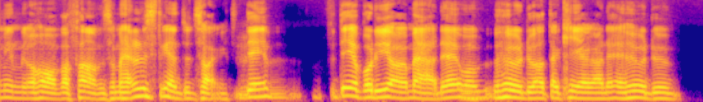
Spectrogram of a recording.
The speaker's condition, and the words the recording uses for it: Cerebral palsy. Fråga, det, det, är inte så svårt. Nej. Till och med jag med talfel fixar det.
